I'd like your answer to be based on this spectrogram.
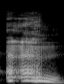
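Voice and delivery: mimicked awkward throat clear; short throat clear opening a retold reply; imitated throat-clearing. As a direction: clear your throat as she did before speaking. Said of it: "And then she was like".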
